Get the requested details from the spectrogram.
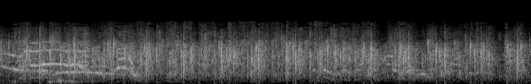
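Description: Sustained audience applause welcoming a stand-up comedian onto the stage, a dense wash of clapping at steady loudness for several seconds, with a few faint whoops or cheers mixed in near the start.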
